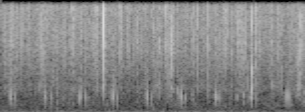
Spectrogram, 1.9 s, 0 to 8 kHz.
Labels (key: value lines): label: biophony, grazing
recorder: SoundTrap 600 or HydroMoth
